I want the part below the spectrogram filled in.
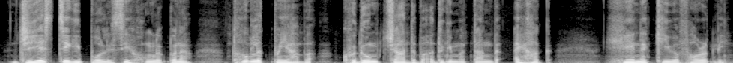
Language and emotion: Manipuri, fearful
